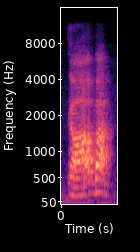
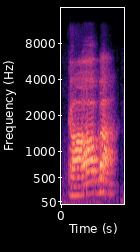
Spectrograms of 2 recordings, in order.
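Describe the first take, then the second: First: The vowel sound is held long. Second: The same.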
